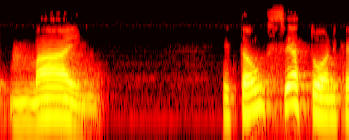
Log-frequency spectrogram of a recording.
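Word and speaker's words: מים: Então, que no caso aqui a palavra águas, main, não é maim, mas é main.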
